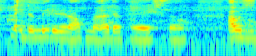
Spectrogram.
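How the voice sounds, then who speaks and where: Music is heard behind the speaker. A woman goes at a very fast pace. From US South, Atlanta. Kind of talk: tutorial. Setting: livestream with music playing. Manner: casual, chatty.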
